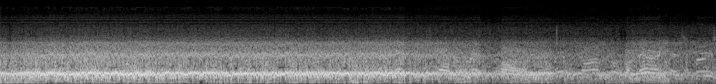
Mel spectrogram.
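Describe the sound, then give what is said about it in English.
Space shuttle liquid hydrogen-oxygen main engines ignite at launch, seen in slow-motion film, in a loud, steady, dense rumbling roar that eases slightly in the final seconds, with faint garbled radio voices mixed underneath. “This is a slow motion film of the high technology liquid hydrogen oxygen engines lighting off.”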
